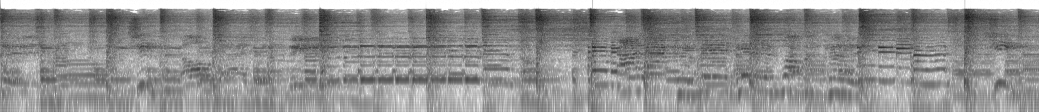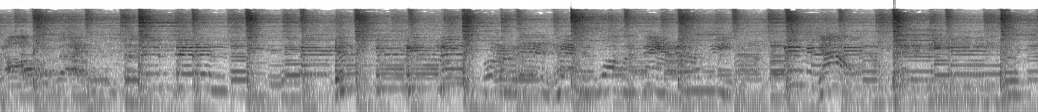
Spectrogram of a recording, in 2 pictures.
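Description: Live electric blues band playing: electric guitar, bass guitar and drum kit keeping a steady beat, with a held, sliding lead line through the frontman's handheld microphone.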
